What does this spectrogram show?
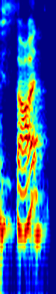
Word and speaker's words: thought: bacanya thought thought thought ya ingat gh-nya silent ya gnya silent jadi thought gitu S thought th-nya di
